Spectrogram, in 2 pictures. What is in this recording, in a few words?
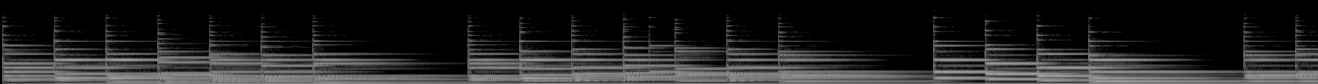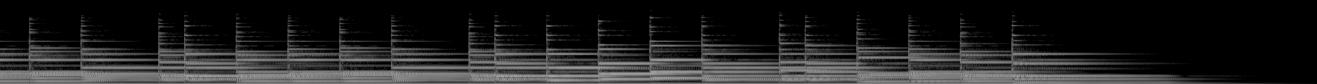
Bells; Hymns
